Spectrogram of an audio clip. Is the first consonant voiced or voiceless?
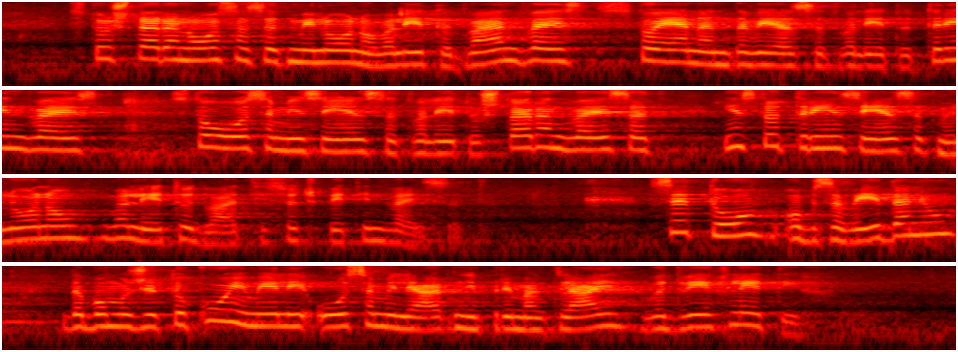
voiceless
